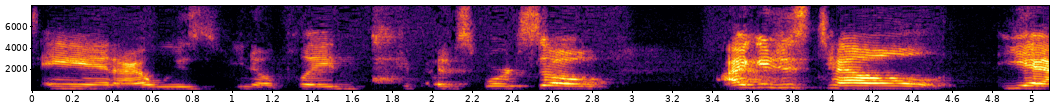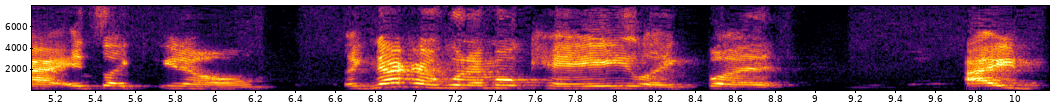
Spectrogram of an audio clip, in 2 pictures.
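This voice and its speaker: A woman talking in a casual video call discussion, rambling with many fillers and sometimes trailing off quietly. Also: on the high side, muffled recording. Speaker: comedian and guest.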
